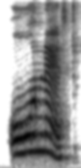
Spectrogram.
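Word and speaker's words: honest: ओनेस्ट, ओनेस्ट में एच की sound नहीं आती, एच को अंडरलाइन कर देंगे.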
